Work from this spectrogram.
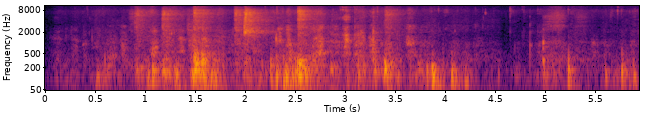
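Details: Excited Labradoodle puppy Bernie playing gently with Brutus, an Italian Greyhound puppy, indoors; quick breathy panting about twice a second with soft whimpers and rustling of the two puppies.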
